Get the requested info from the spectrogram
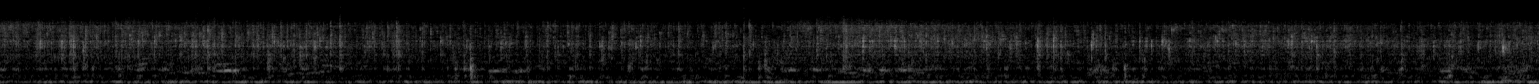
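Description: Flour-coated chicken wings deep-frying in hot oil in a small saucepan: a steady sizzle full of small crackles.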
